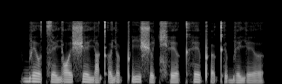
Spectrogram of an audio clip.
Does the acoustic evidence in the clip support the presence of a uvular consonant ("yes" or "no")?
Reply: no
